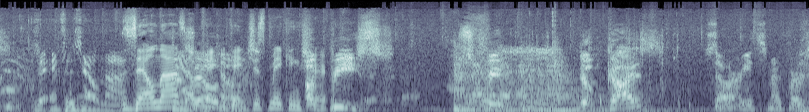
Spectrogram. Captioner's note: guard noises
